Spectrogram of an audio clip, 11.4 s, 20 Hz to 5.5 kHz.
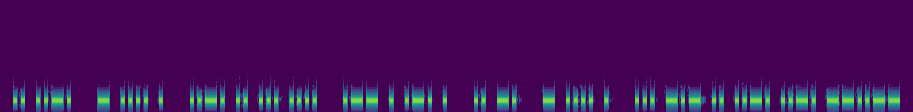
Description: Morse code, heard as a keyed tone, about 25 wpm, 600 Hz. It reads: IF THE FISH WERE IN THE SKIFF,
